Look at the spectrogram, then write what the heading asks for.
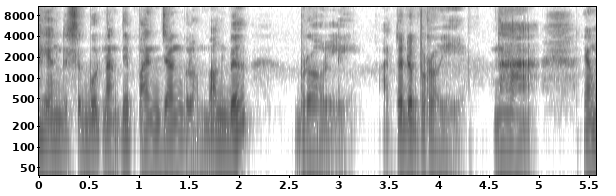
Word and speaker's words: de Broglie: Untuk mendapatkan panjang gelombang de Broglie atau de Broglie atau de Broglie. Nah, tergantung pronunciation kita ya, karena sebenarnya ini kan bahasa Perancis ya.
